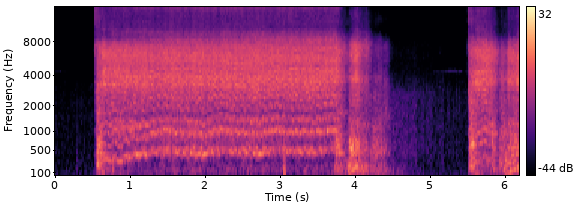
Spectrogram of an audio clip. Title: Won't start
